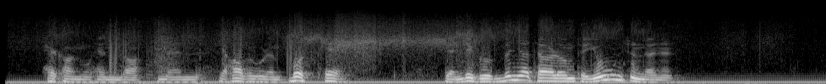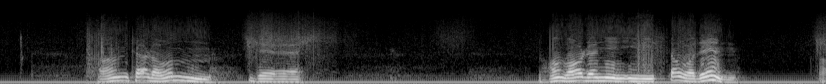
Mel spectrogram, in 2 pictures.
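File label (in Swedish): Österfärnebo Gästrikland, dialekter; Folkminnen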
